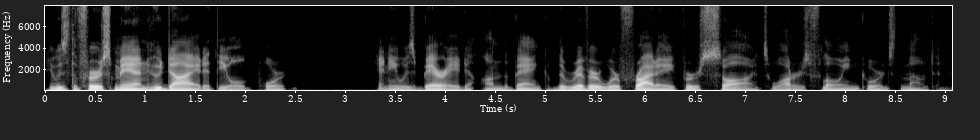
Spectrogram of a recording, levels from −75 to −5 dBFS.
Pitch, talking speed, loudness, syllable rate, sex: 100 Hz, 205 wpm, -19 LUFS, 4.9 syllables/s, male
